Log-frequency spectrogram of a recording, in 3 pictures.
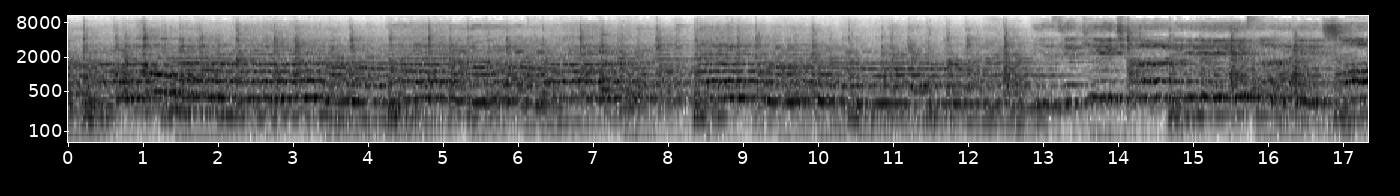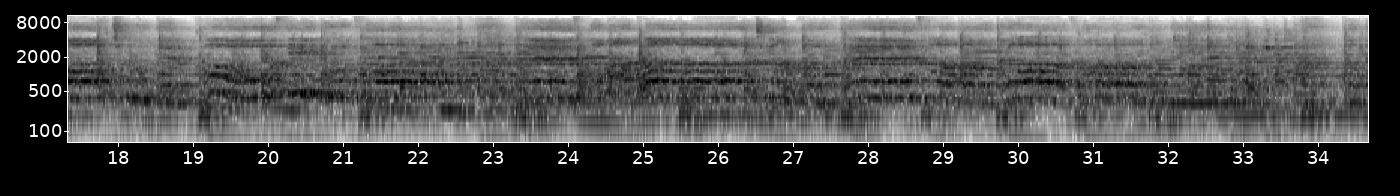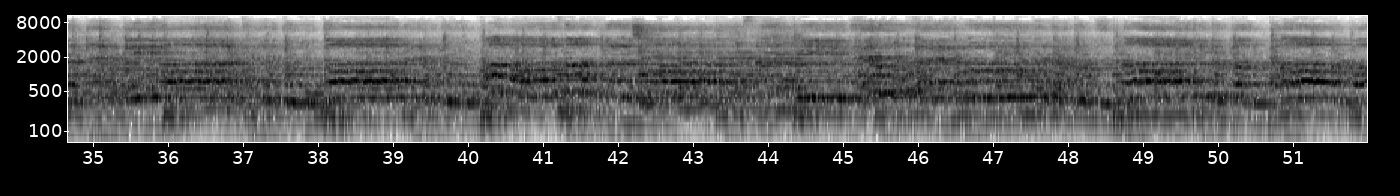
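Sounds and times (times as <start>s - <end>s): folk instrument ensemble: 0.0s - 51.9s
woman singing folk song: 12.8s - 32.7s, 33.8s - 51.9s.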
